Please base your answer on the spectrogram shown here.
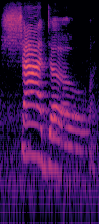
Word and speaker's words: shadow: and that would be Shadow and it's oh like bow okay so this is a long o and we're gonna Mark out the W because we do not hear the w shadow and we also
